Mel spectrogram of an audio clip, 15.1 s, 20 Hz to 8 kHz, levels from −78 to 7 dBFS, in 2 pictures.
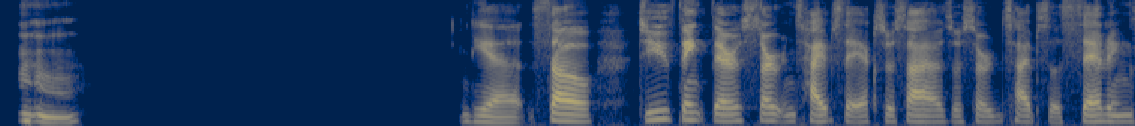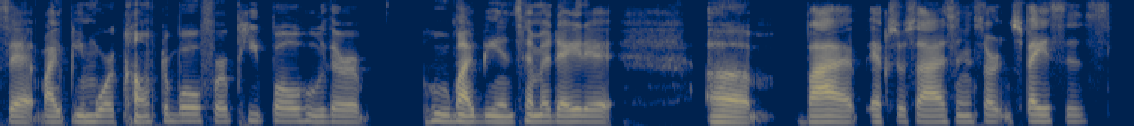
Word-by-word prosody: Mhm. 135 -3 -4 2.5
D 145 -1 -4
yeah, 125 -2 +1
so, 155 -4 +6 0.3
do 175 - +1
you 200 +2 +3
think 185 -3 +6
there 150 - +8
are 160 - -4
certain 165 -3 +1
types 150 +2 +3
of - - +1
exercise 145 -1 +1
or 135 - -8
certain 135 +1 -4
types 140 -1 -2
of 115 - -7
settings 145 0 +2
that 135 -2 -2
might 135 -1 -3
be 145 - -7
more 140 0 -6
comfortable 155 +3 -5
for 150 -1 -7
people 155 -2 -7
who 140 -3 -9
they're 135 -2 -5 0.3
who 155 +2 -8
might 140 - +2
be 140 -1 -5
intimidated, 140 0 -2 0.6
um, 130 -3 -1 0.2
by 135 0 +4
exercising 140 0 -2
in 140 - -12
certain 145 0 -6
spaces? 150 -1 -3
145 Hz, 145 wpm, -25 LUFS, 135-150 Hz, 2.5 s, there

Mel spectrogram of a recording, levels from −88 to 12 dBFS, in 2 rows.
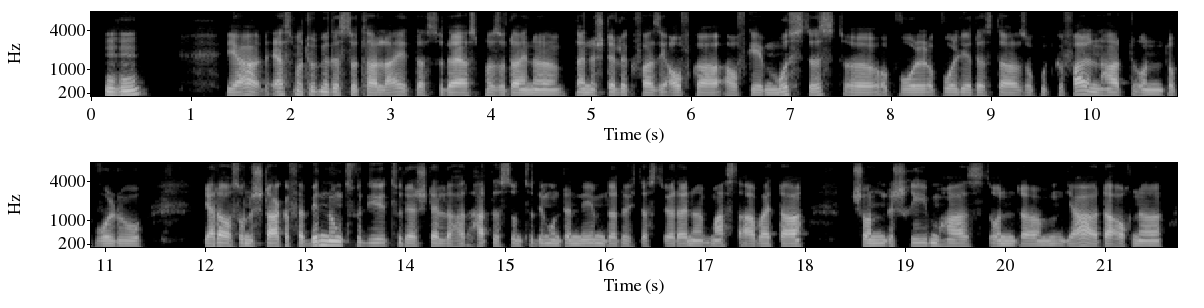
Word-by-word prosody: Mhm. 135 +7 +4 0.8
Ja, 115 +1 +4
erst 125 +2 0
mal 135 - 0
tut 135 -1 -3
mir 125 -1 +3
das 120 -2 -1
total 110 -2 +2
leid, 110 +3 0
dass 105 -3 -4
du - - -9
da 110 0 +5
erst 110 0 +3
mal 110 -2 -3
so 105 +1 -4
deine 105 -1 +3 0.2
deine 110 -2 +1
Stelle 115 +1 -1
quasi 110 +1 -1
aufga 110 -1 +2
aufgeben 105 -1 -3
musstest, 125 +2 -2
äh, - - -8
obwohl 110 0 0
obwohl 115 0 -3
dir 115 -1 -1
das 110 0 -5
da 105 -2 +1
so 110 0 -9
gut 110 +3 -14
gefallen 130 -5 +2
hat 110 -1 +1
und 100 -1 -2
obwohl 105 +1 -2
du, 105 -1 -3 0.6
ja, 115 -1 +3
da 130 - +6
auch 115 -2 +4
so 115 +4 -4
'ne 110 - 0
starke 115 +2 +4
Verbindung 150 +6 +3
zu 135 - -10
dir 120 0 -4
zu 130 - -8
der 115 -2 0
Stelle 110 0 -2
ha 110 +1 -3
hattest 115 0 -3
und 110 -3 -6
zu - - -11
dem 115 -1 -4
Unternehmen 115 +1 -2
dadurch, 110 -1 -4
dass - - -9
du 110 - -6
ja - - +1
deine 105 -1 0
Masterarbeit 110 -1 -1
da 110 0 +5 0.5
schon 115 -1 0
geschrieben 125 0 -4
hast 115 -1 -1
und, 110 -2 -2
ähm, 105 0 -1
ja, 110 0 +3
da 105 - +4
auch - - 0
'ne 105 -1 0
110 Hz, 190 wpm, -23 LUFS, 105-115 Hz, 0.8 s, da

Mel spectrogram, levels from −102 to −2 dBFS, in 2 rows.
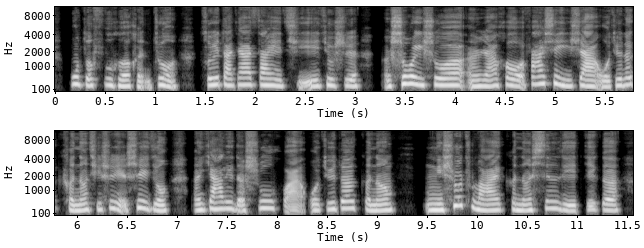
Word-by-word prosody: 工 255 0 +2
作 225 -3 -2
负 215 +1 -4
荷 195 -2 +2
很 175 -3 -4
重， 195 -6 0 0.2
所 220 - 0
以 - - +3
大 230 -3 +1
家 230 +2 +1
在 225 -1 +1
一 200 - +1
起 190 0 -2
就 215 +2 -1
是， 195 -1 -2 0.2
呃， 190 - -4
说 260 +6 +4
一 230 - +2
说， 220 -1 +3
嗯， 190 +1 +1
然 195 +2 +1
后 210 -4 +1
发 255 +1 0
泄 270 -1 0
一 205 - +2
下， 195 -2 +3
我 175 -1 +1
觉 210 +2 0
得 230 - 0
可 235 -6 -2
能 185 +3 +3
其 210 +1 -6
实 245 +4 -3
也 180 -5 +1
是 265 - -1
一 - - +1
种， 180 -2 +1 0.2
嗯， 190 +1 +1
压 225 -1 +3
力 230 0 0
的 175 -3 0
舒 250 +6 -1
缓。 235 - -2
我 185 - -1
觉 215 +3 -2
得 245 0 +1
可 225 -6 -4
能 190 +3 +2 0.3
你 195 +1 +4
说 330 - +1
出 295 -7 -5
来 195 -1 +3
可 200 +1 -7
能 190 0 +2
心 240 +5 -3
里 170 -3 0
这 105 - -4
个， 185 - 0
205 Hz, 300 characters per minute, -20 LUFS, 190-230 Hz, 0.3 s, 说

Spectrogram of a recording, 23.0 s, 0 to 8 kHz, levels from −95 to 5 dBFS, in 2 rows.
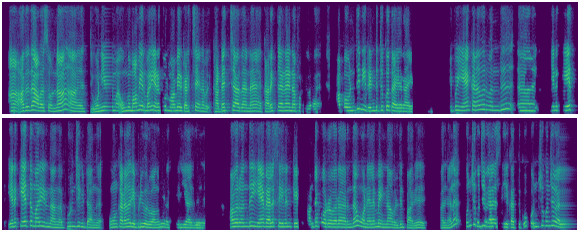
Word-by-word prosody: அ, - - 0 0.2
அது 250 +3 +1
தான் 295 -3 +8
அவ 235 - +3
சொன்னா. 220 +3 +2 0.7
உன்னையும் 260 +3 -2
உங்க 250 +3 0
மாமியார் 275 0 +2
மாரி 280 +3 +4
எனக்கும் 255 +3 -2
ஒரு 250 - -4
மாமியார் 245 -1 +3
கிடைச்சா 220 +5 0
என்ன 220 -1 -2
ப - - -4
கிடைச்சா 245 +7 +3
தானே! 220 0 +1 0.2
கிடைக்கலனா 245 +5 +2
என்ன 235 -1 +2
பண்ணுவ? 200 -3 -9 0.5
அப்போ 235 +2 -5
வந்து 265 +9 -2
நீ - - +3
2துக்கும் 275 +3 -1
தயாரா 220 -2 +1
இரு. - - -8 0.8
இப்போ 290 +4 -5 0.2
என் 290 +1 +4
கணவர் 320 +2 0
வந்து, 280 +5 -4 0.3
அ - - +1 0.6
எனக்கு 280 0 -6
ஏ - - +6 0.3
எனக்கு 270 +3 -1
ஏத்த 315 +1 +1
மாதிரி 295 0 +2
இருந்தாங்க. 210 -6 -2
புரிஞ்சுக்கிட்டாங்க. 245 -10 -3 0.3
உன் 230 +1 -3
கணவர் 235 +2 +4
எப்படி 235 +2 -3
வருவாங்கன்னு 200 +2 -1
எனக்குத் 200 0 -10
தெரியாது. 190 -3 -2 0.7
அவர் 265 +1 +4
வந்து, 265 +2 -3 0.2
ஏன் 265 0 +5
வேலை 250 +1 +6
செய்யலைன்னு 250 0 0
கேட்டுச் 245 -2 -2
சண்டை 240 +6 -2
போடுறவரா 230 -3 +2
இருந்தா, 220 +7 -2
உன் 230 -2 0
நிலைமை 225 +3 0
என்ன 215 - -3
ஆகுறதுன்னு 195 +2 -5
பாரு. 175 +2 -3 0.4
அதனால 175 +1 -3 0.2
கொஞ்சம் 340 +8 -3
கொஞ்சம் 285 0 -2
வேலை 255 0 +5
செய்யக் 225 -2 -3
கத்துக்கோ. 210 +5 -2
கொஞ்சம் 255 +7 -4
கொஞ்சம் 320 -1 -1
வேலை 215 -1 -4
245 Hz, 175 wpm, -21 LUFS, 215-270 Hz, 0.8 s, தான்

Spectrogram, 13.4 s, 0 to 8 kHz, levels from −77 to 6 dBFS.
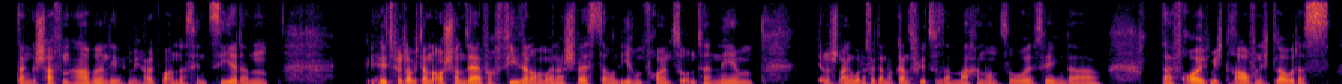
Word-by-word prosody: dann 95 +1 -1
geschaffen 105 +2 +1
habe, 115 +2 +2
indem 90 -3 -4
ich 90 - -16
mich 90 -1 -11
halt 90 -1 -3
woanders - - -3
hinziehe, 110 +1 +2
dann 90 0 -5 1.0
hilft's 100 +1 +1
mir, - - +3
glaube 90 -1 +5
ich, - - -9
dann 90 0 +4
auch 95 - +3
schon 95 -2 +1
sehr 90 0 +8
einfach 90 -1 -2
viel 105 -1 -1
dann 95 -1 +4
auch 90 - -1
mit 95 - -4
meiner 90 -1 -1
Schwester 90 0 0
und 90 - -6
ihrem 105 0 -3
Freund 100 0 -4
zu - - -2
unternehmen. 95 -1 -4 0.7
Die - - -4
haben - - -4
mir - - -6
schon 80 - 0
angeboten, 90 0 0
dass - - -8
wir 85 - -4
dann 85 +1 -1
auch - - -16
ganz 85 0 0
viel 90 - -3
zusammen 90 -2 -6
machen 95 +2 -4
und 90 -2 -8
so, 90 +2 -2
deswegen 90 0 -3
da 85 0 -3 0.6
da 85 - +1
freue 95 +2 +6
ich 100 - -13
mich 100 -3 -3
drauf 95 +1 +2
und - - -5
ich - - -11
glaube, 90 0 +3
dass - - +6
90 Hz, 250 wpm, -26 LUFS, 90-95 Hz, 1.0 s, sehr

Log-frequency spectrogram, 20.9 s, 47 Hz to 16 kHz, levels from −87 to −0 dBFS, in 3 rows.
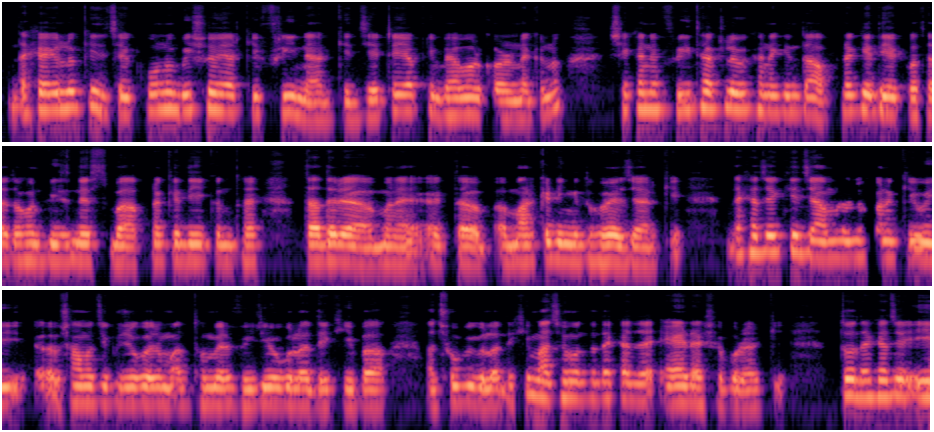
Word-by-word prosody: দেখা 185 - +1
গেলো 190 +1 +4
কি? 210 - 0 0.2
যে, - - 0 0.2
কোনো 175 +2 +1
বিষয় 185 0 +1
আর 165 - -9
কি - - -1
ফ্রি 165 - -2
না - - +1
আরকি, 125 +1 -9
যেটাই 135 +5 -1
আপনি 170 -1 -9
ব্যবহার 150 +1 +2
করেন 130 -1 0
না - - -2
কেন, 145 +2 -2 0.5
সেখানে 180 +1 -1
ফ্রি 175 -1 -3
থাকলেও 190 0 +4
এখানে 175 -2 -2
কিন্তু 165 -1 -1
আপনাকে 170 +1 -1
দিয়ে 155 - +4
এক - - -11
কথায় 145 -1 0
তখন 135 +1 +1
বিজনেস 135 0 +1
বা 130 - +5
আপনাকে 135 +2 -4
দিয়ে 135 0 +2
কোনথায় 130 0 -2 0.4
তাদের 135 0 +6
আ - - +1 0.2
মানে 120 -1 -1 0.3
একটা 125 0 -5 0.3
আ - - +1
মার্কেটিং 135 +2 +1
কিন্তু 130 0 -3
হয়ে 130 -1 +7
যায় 125 - +1
আরকি। 120 - -12 0.4
দেখা 180 +2 0
যায় 195 0 +5
কি? 200 - +3
যে, 160 - +1
আমরা 155 +1 -2
যখন 160 0 -7
আর্কি 150 - -5
ওই 285 - +5 0.3
আ - - -4 0.2
সামাজিক 145 -1 0 0.2
যোগাযোগ 140 0 +3
মাধ্যমের 135 0 -1
ভিডিও 135 +2 +2
গুলা 130 -1 +2
দেখি 130 +1 -5
বা 125 - +4 0.4
আ - - -7
ছবিগুলা 145 -3 +1
দেখি, 145 +7 -9
মাঝে-মধ্যে 175 0 -1
দেখা 170 0 -1
যায় 160 - 0 0.2
এড 145 0 +3
আইসা 140 - -5
পড়ে 125 -2 -1
আরকি। 125 - -14 0.5
তো 200 - +4
দেখা 185 +1 +2
যায় 195 - +4
এই 180 - +5
145 Hz, 205 wpm, -23 LUFS, 135-175 Hz, 0.5 s, হয়ে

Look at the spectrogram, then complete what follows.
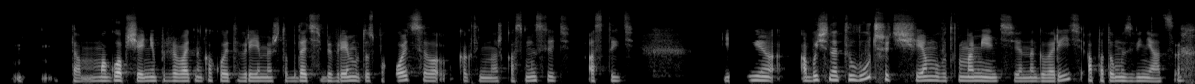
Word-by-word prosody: м, - - -10 0.5
там - - -4
могу 170 +2 +3
общение 170 -1 +4
прервать 165 -1 +1
на 170 - -4
какое-то 165 -2 -2
время, 160 0 0
чтобы 160 -1 -4
дать 170 -1 +4
себе 165 - -3
время 165 +2 +3
вот 165 -2 -4
успокоиться, 175 +1 0
как-то 170 -1 -9
немножко 150 0 -5
осмыслить, 180 0 -5
остыть. 170 0 -4 0.8
И 165 - -6 0.2
и 190 -2 +3 0.3
обычно 200 +3 +4
это 210 +2 0
лучше, 225 - +3
чем 190 -3 +2
вот 170 -1 -7
в - - -16
моменте 170 -3 +2
наговорить, 155 +9 -1
а 175 - +2
потом 165 0 -1
извиняться 160 -1 -3
170 Hz, 155 wpm, -29 LUFS, 160-180 Hz, 0.8 s, общение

